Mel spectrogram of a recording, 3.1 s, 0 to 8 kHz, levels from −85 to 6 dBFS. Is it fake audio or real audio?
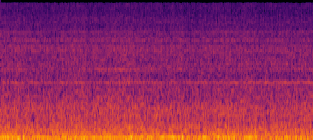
fake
